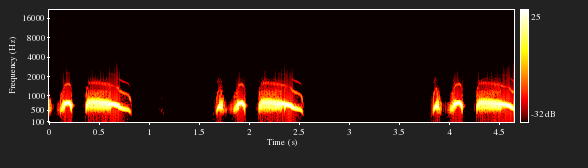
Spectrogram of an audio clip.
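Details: Decoy spotted dove calling to draw wild doves into a trap, three phrases about two seconds apart, each a pair of brief rising coos followed by a long, purring coo dropping at its end.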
